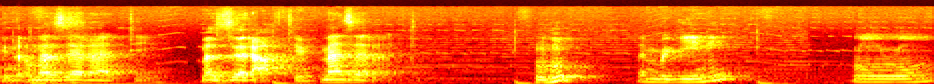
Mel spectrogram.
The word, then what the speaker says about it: Lamborghini: Lamborghini. Mm-hmm. There's no twang in Italian, so it would be Lamborghini.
